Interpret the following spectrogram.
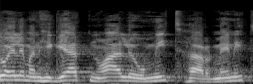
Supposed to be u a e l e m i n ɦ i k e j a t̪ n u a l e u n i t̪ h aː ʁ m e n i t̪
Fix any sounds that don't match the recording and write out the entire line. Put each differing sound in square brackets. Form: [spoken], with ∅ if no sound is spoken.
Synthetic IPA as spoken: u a e l e m [a] n ɦ i [ɡ] e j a t̪ n u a l e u [m] i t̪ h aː ʁ m e n i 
